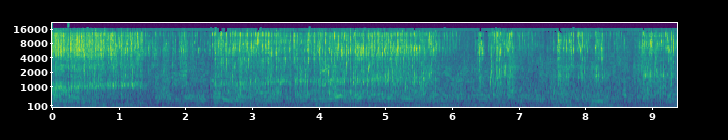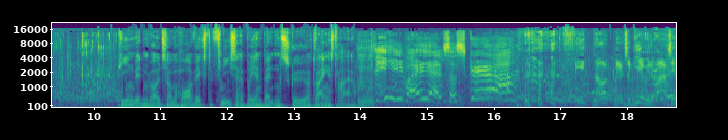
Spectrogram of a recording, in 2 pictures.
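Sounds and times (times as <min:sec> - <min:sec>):
man urinating into a glass: 0:00.0 - 0:10.4
speech: 0:10.4 - 0:18.7
laughter: 0:14.0 - 0:18.7.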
